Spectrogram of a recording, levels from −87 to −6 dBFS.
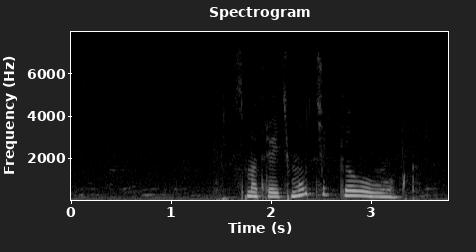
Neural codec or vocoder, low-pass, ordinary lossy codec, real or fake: none; 7.2 kHz; none; real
